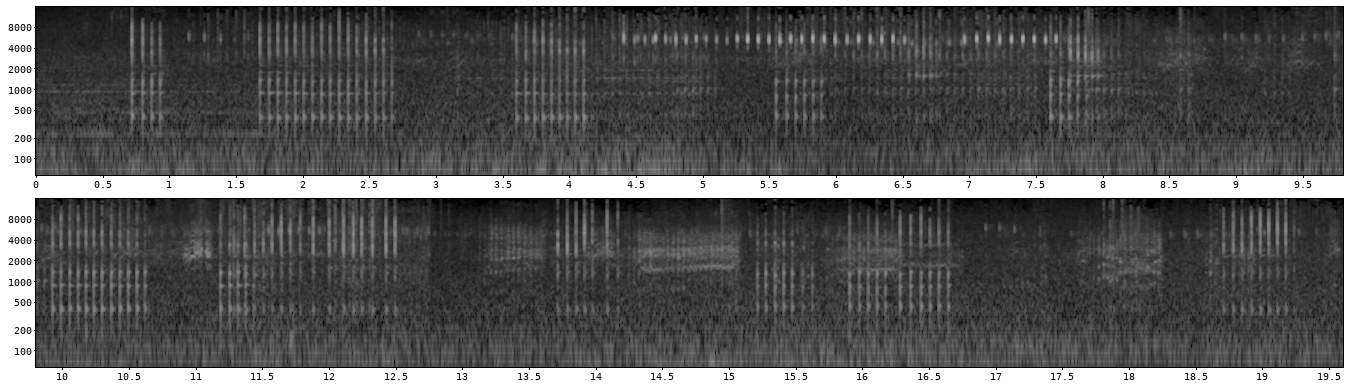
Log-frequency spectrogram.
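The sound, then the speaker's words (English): A male marine bird's mating call: harsh, rhythmic chattering pulses with buzzy harmonic tones, repeated steadily for about twenty seconds, with no voices. “Now here's a sample of the male's mating call, courtesy of the Cornell Lab of Ornithology.”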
